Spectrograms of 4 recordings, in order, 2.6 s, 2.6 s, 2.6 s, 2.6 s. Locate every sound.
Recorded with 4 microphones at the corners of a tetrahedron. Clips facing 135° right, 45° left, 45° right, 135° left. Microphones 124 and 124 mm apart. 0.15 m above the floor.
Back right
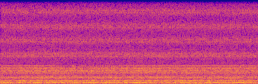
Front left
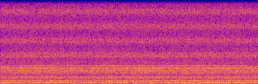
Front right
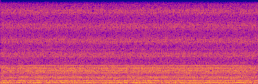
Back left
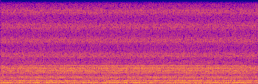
Only background noise.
